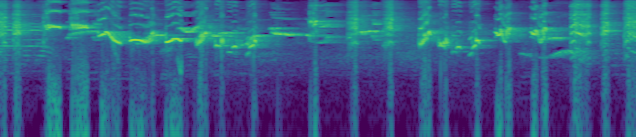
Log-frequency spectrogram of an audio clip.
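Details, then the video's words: Vigorous oriental magpie-robin song used as a lure to provoke other birds: fast, varied phrases of harsh squawks, bright whistles and down-slurred notes packed closely together, with sharp broadband clicks throughout. "Pancingan Kacer Gacor Ngobra Menggila"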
